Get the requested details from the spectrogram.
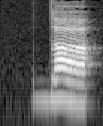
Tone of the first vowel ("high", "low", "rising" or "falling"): falling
